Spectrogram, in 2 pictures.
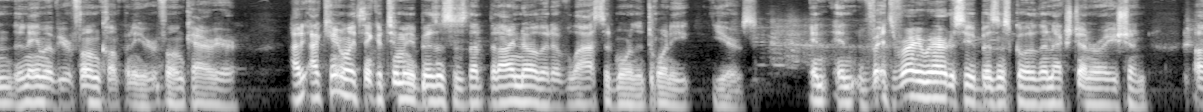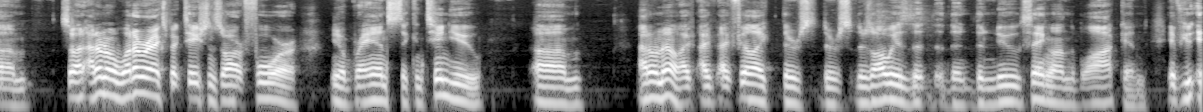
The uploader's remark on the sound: The legendary Beer Bar, Deep Ellum in Waltham, MA, has been reborn! Just outside of Boston. At Deep Ellum beer bar.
